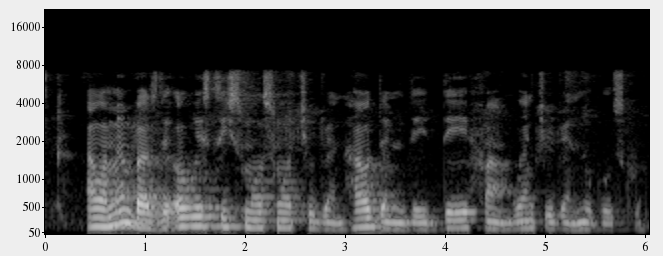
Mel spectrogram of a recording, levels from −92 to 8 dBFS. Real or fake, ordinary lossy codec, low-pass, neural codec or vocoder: real; none; 7.2 kHz; none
